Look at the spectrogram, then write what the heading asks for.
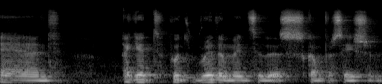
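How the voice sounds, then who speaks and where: A man with a non-native accent speaks in a very deep, low pitch with monotone, flat intonation, and the room echo is audible. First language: not English. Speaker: YouTuber. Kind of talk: casual monologue. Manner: halting, with fillers and restarts.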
